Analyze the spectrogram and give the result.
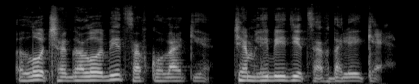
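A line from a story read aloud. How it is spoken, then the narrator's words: Hoarse rasp. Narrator (Russian): прохрипел второй мужик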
